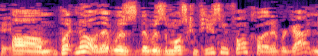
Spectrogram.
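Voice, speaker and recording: A man speaks very fast with lively intonation. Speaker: podcast co-host. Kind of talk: casual chat. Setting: outdoors. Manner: rambling, halting.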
